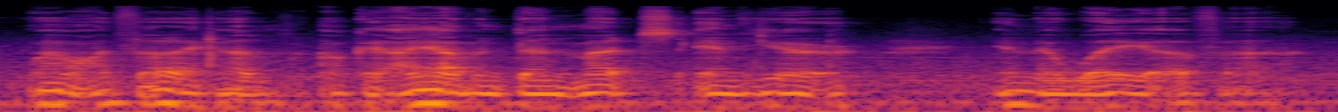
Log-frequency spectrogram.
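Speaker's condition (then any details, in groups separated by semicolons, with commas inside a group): Cerebral palsy; breathing fine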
